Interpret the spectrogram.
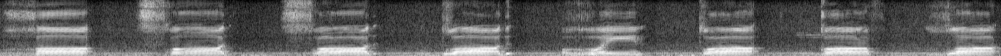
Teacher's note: یہ 7 حروف ہیں جو ہمیشہ ہر حال میں پر پڑھے جائیں گے, یعنی موٹے کر کے پڑھے جائیں گے, منہ بھر کے پڑھے جائیں گے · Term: حروف مستعلیہ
